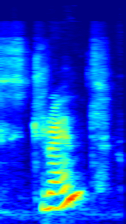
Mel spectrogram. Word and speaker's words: strength: And strength or strength. G will be pronounced.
